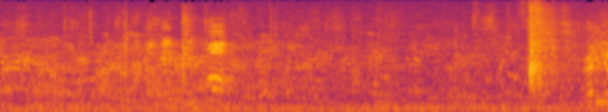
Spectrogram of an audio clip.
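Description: A slowpitch softball bat hits the ball with a single sharp crack about five seconds in. Distant voices of players and spectators can be heard throughout.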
